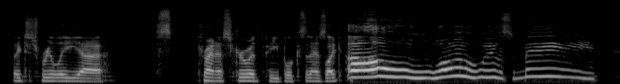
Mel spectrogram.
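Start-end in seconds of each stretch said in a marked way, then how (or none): 3.4-5.9 fake over-the-top despair, higher and louder. Showing how people over-exaggerate to mess with others: mock exaggerated despair.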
